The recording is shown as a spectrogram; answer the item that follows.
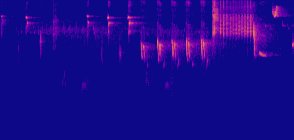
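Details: Lovebird chattering with scattered high thin whistles, then a run of loud repeated chirps, a harsh buzzy rattle and a falling squeaky note.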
